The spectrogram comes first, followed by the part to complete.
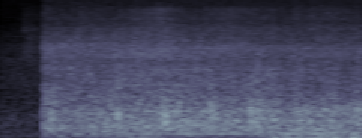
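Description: Dump truck running: a low engine hum under a steady rushing noise, coming in about a quarter second in.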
